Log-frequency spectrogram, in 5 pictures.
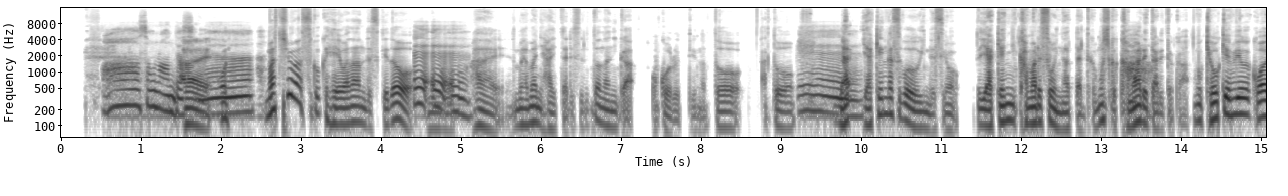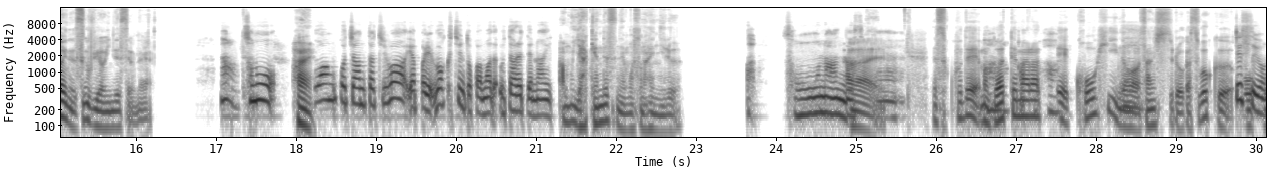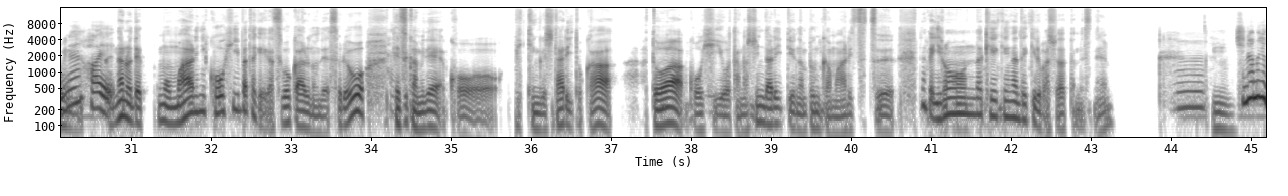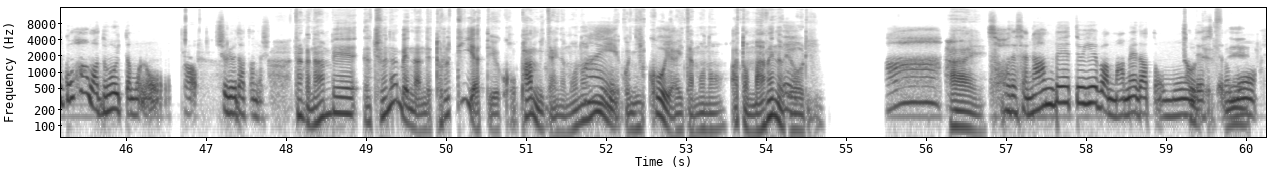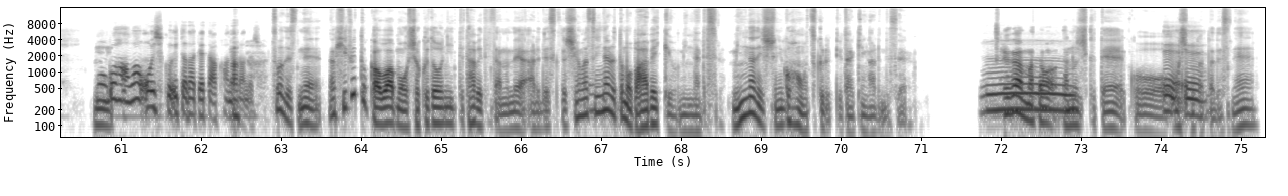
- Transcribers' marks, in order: other background noise
- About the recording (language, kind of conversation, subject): Japanese, podcast, みんなで一緒に体験した忘れられない出来事を教えてくれますか？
